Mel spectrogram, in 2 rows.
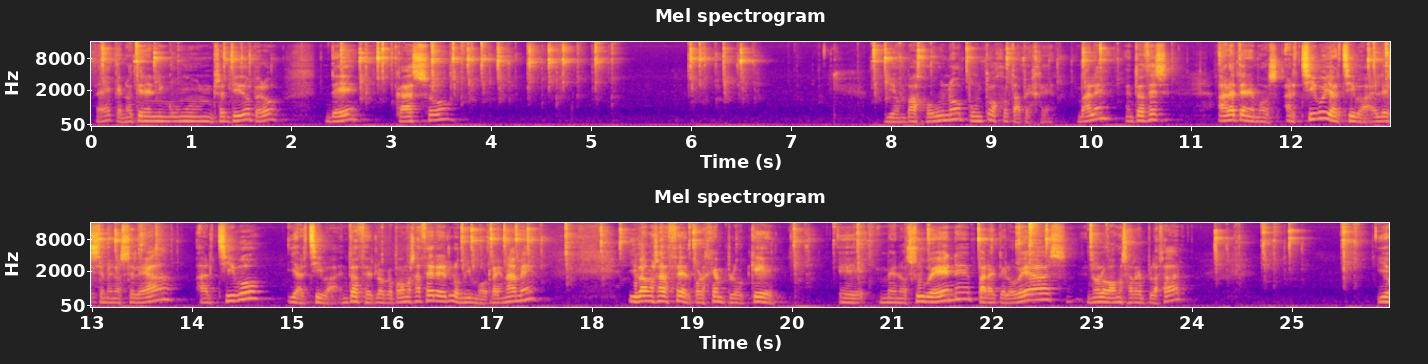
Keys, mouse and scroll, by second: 0.0-11.3 typing, 12.5-13.7 typing, 16.4-23.0 typing, 24.2-25.9 typing.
